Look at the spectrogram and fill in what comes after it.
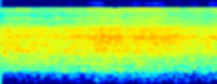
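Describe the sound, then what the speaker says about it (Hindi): Steady broadband rush of water poured into a cooking pan of vegetable bhujia, a continuous hissy splash without pauses, close and fairly loud throughout. "अब इसमें मैं थोड़ा सा पानी ऐड करूँगी,"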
